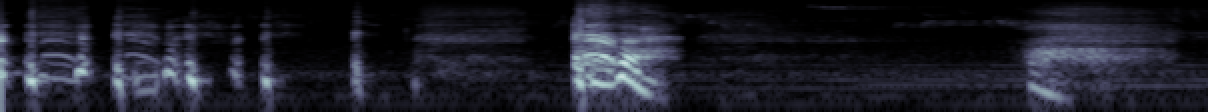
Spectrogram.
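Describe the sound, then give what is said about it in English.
Coughing and throat clearing voiced by a person acting out someone reviving: a few short, faint vocal bursts, then a louder raspy cough and, after a pause, a longer breathy, hoarse cough. “She starts to shake just a little bit, and then with a few coughs,”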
